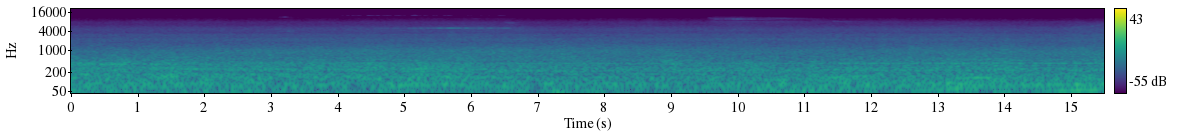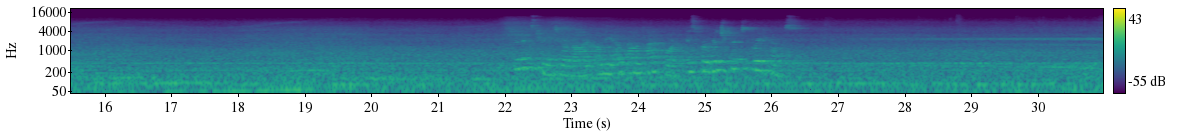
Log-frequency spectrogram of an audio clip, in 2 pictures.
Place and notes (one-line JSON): {"title": "vancouver, canada line, marine drive station", "description": "going to work early morning", "latitude": "49.21", "longitude": "-123.12", "altitude": "14", "timezone": "Europe/Berlin"}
